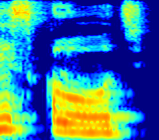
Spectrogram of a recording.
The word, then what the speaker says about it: disclose: हमारा ओ की मात्रा, और एस का जो उच्चारण करेंगे हम यहाँ पर जय के रूप में करेंगे, और ई को छोड़ देंगे। डिस्क्लोज, क्या पढ़ेंगे इसको?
